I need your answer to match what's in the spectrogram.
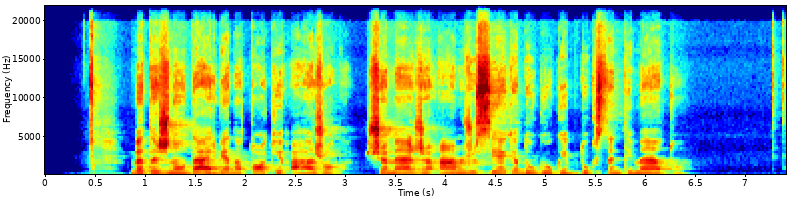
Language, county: Lithuanian, Alytus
